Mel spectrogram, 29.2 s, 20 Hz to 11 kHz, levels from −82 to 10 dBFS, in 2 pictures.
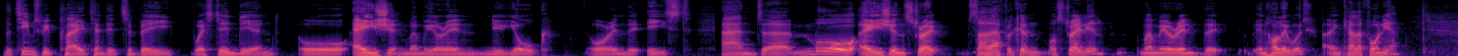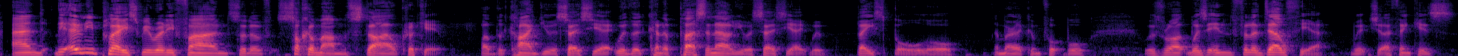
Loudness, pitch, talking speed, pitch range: -28 LUFS, 105 Hz, 155 wpm, 90-120 Hz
